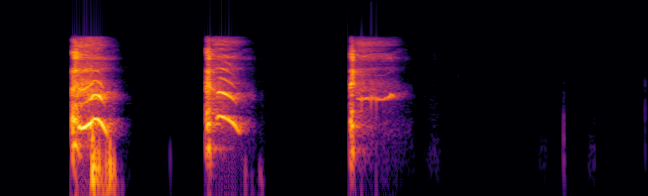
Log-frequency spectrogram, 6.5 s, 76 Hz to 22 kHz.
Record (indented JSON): {
  "three_cough_length": "6.5 s",
  "three_cough_amplitude": 30316,
  "three_cough_signal_mean_std_ratio": 0.3,
  "survey_phase": "beta (2021-08-13 to 2022-03-07)",
  "age": "45-64",
  "gender": "Female",
  "wearing_mask": "No",
  "symptom_cough_any": true,
  "symptom_shortness_of_breath": true,
  "symptom_fatigue": true,
  "symptom_headache": true,
  "symptom_change_to_sense_of_smell_or_taste": true,
  "symptom_onset": "3 days",
  "smoker_status": "Ex-smoker",
  "respiratory_condition_asthma": false,
  "respiratory_condition_other": false,
  "recruitment_source": "Test and Trace",
  "submission_delay": "2 days",
  "covid_test_result": "Positive",
  "covid_test_method": "RT-qPCR",
  "covid_ct_value": 18.9,
  "covid_ct_gene": "ORF1ab gene",
  "covid_ct_mean": 19.4,
  "covid_viral_load": "440000 copies/ml",
  "covid_viral_load_category": "Low viral load (10K-1M copies/ml)"
}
